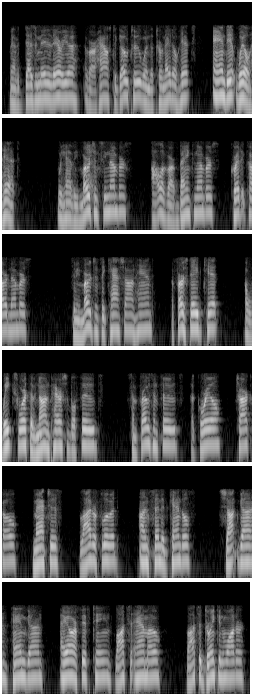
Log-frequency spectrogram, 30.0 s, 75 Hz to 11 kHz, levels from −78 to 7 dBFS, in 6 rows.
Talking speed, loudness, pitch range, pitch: 140 wpm, -19 LUFS, 135-160 Hz, 155 Hz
